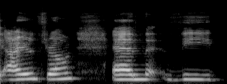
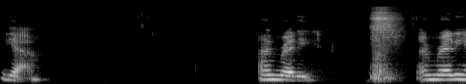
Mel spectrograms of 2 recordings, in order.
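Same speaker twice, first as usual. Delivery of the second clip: ordinary talk, nothing marked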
